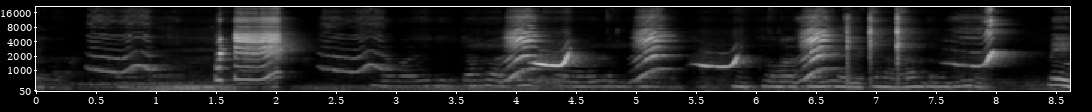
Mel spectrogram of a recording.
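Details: Talking parrot indoors: a run of rising and falling whistled syllables and voice-like mimicry with sliding pitch, some sharp squeaky notes, over a steady low background hum.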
